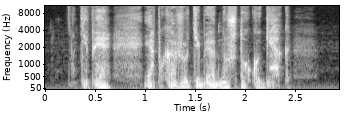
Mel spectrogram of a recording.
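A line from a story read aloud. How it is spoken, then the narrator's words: Whisper. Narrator (Russian): шепнул Том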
